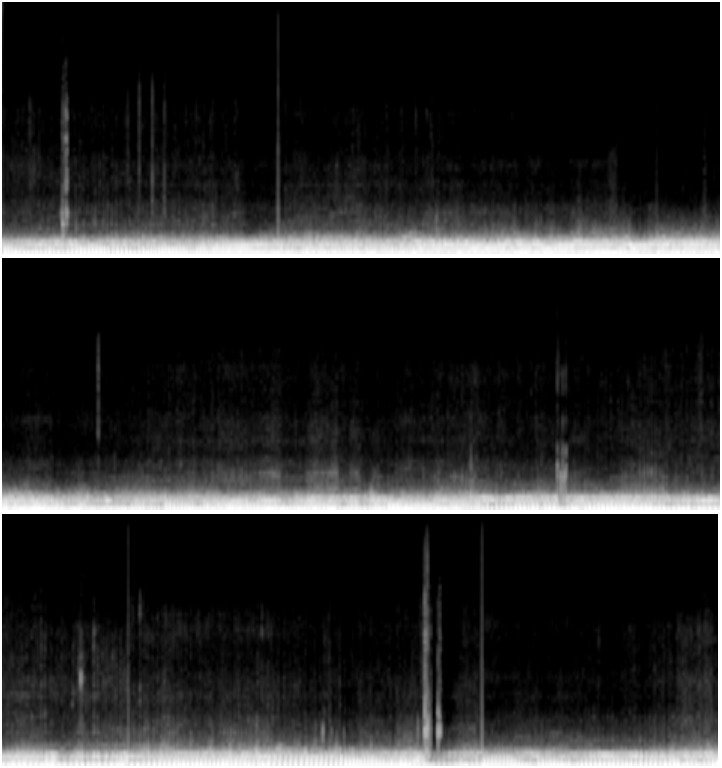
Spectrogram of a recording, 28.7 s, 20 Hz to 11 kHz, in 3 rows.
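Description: KTM 690 Enduro R's single-cylinder four-stroke engine running steadily at low to moderate revs through a Wings exhaust with a large dB killer, with a few sharp clicks over it and a brief drop in engine sound about 25 seconds in.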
